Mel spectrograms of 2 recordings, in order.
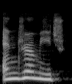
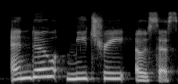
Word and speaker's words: endometriosis: LJ Johnson, she is a women's hormones coach and we're going to talk about endomeet endometriosis. I said it right, finally. It's been a tough word for me.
